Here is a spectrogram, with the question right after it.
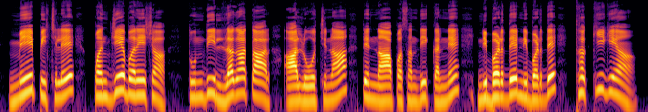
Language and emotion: Dogri, disgusted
